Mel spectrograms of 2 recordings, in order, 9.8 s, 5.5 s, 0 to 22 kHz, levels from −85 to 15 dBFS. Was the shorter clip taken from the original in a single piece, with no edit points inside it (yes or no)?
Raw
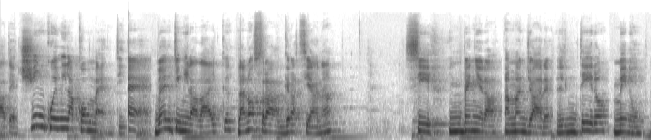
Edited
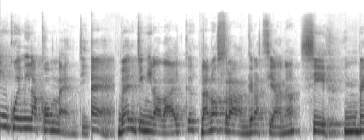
no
